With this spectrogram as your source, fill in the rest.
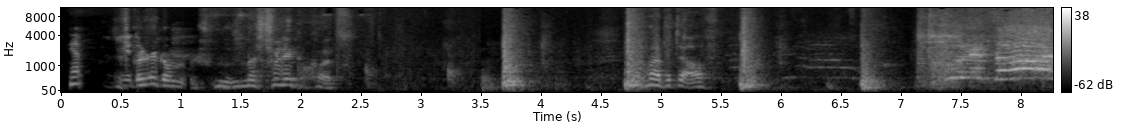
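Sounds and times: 
speech: 0.1 - 2.6, 4.9 - 5.6
police breaking down a door with loud bangs: 3.5 - 4.0, 5.6 - 7.7.

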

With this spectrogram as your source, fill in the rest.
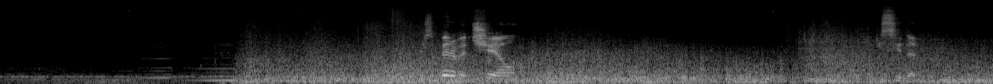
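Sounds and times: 
thunder rumbling in the rain: 2.2 - 9.9
rain: 2.4 - 9.9
speech: 4.3 - 5.3, 9.0 - 9.4.

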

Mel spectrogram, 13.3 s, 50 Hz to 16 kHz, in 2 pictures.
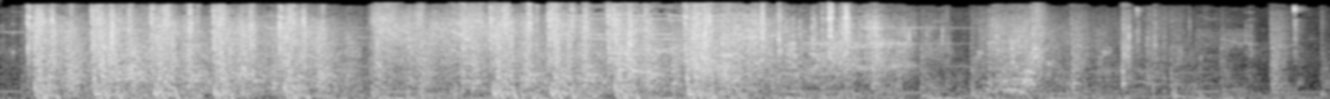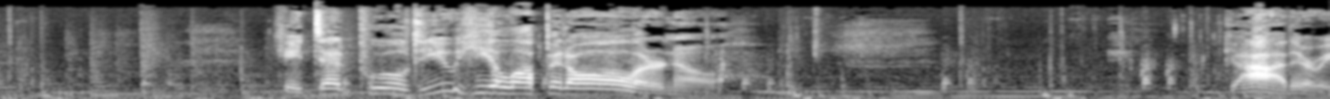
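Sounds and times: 
video game gunfire from a character's guns: 0.0 - 5.2
speech: 8.1 - 10.4, 12.8 - 13.2.

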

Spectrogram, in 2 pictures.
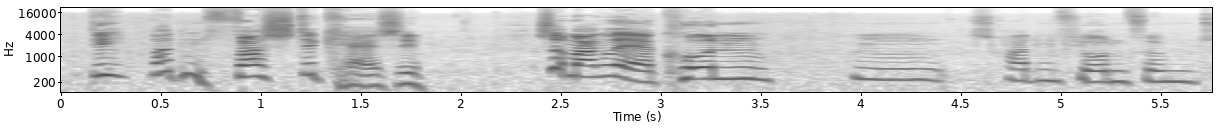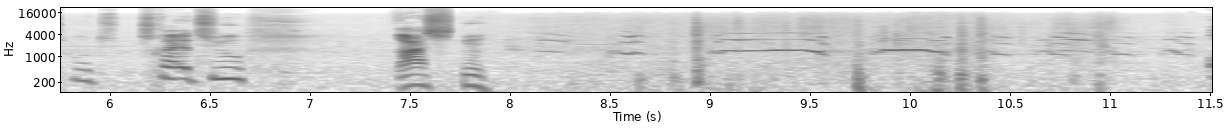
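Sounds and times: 
speech: 0.2 - 8.8
seagulls calling: 6.8 - 11.5
sharp knocks and splashy clatters: 8.6 - 11.0.

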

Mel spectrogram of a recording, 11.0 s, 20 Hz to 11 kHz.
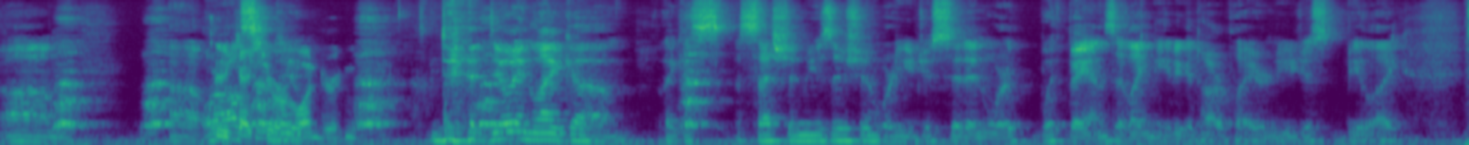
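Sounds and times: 
dog barking with a whiny tone: 0.4 - 1.4, 2.0 - 3.0, 3.6 - 3.9, 5.1 - 5.4
speech: 1.6 - 11.0.

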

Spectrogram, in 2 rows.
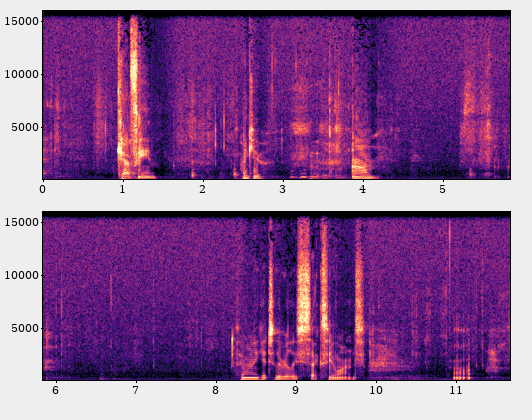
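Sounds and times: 
speech: 1.0 - 1.5, 2.5 - 4.3, 8.3 - 10.2
audience member growling: 10.2 - 11.6.

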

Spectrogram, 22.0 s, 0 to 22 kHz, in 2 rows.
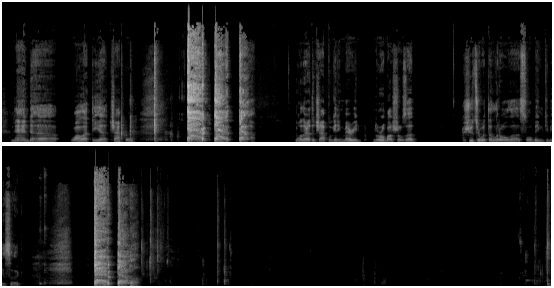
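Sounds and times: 
speech: 0.2 - 3.2, 5.8 - 8.4, 9.2 - 11.4, 13.0 - 13.9
person coughing to bring up phlegm: 3.7 - 5.0, 12.8 - 13.8.

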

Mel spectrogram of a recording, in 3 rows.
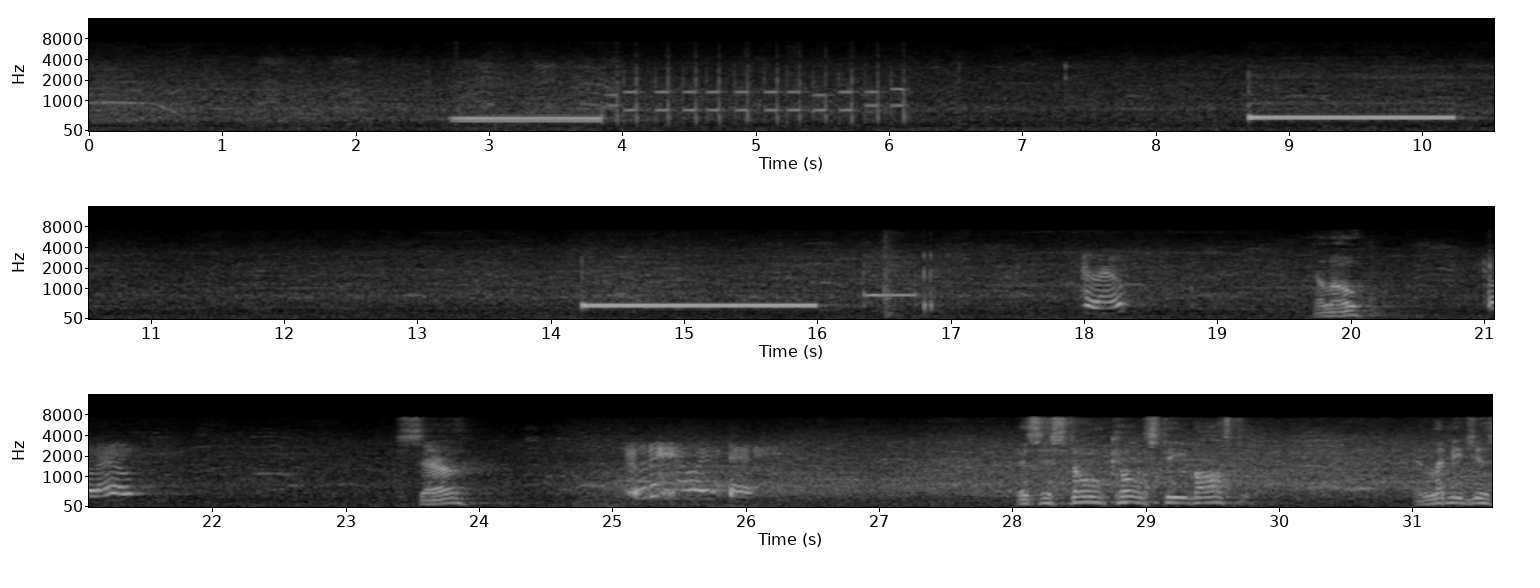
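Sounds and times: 
faint noise: 0.0 - 31.5
telephone dial tone: 2.7 - 5.5, 8.7 - 10.3, 14.2 - 16.0
speech: 19.8 - 20.2, 23.6 - 24.0, 28.0 - 29.9, 31.0 - 31.5.

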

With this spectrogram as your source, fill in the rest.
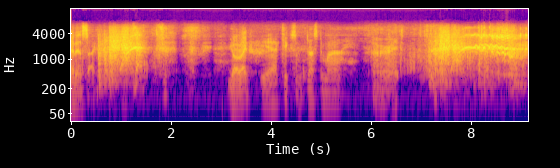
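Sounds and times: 
speech: 0.0 - 2.1, 3.2 - 7.6
wounded horse neighing: 7.1 - 9.1.

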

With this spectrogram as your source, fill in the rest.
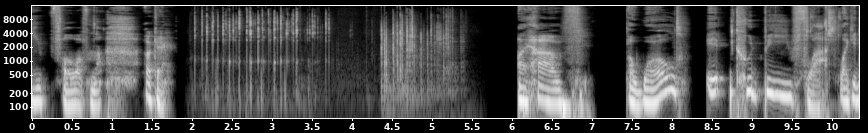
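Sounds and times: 
speech: 0.0 - 1.8, 6.1 - 10.3
dice rattling and clattering across a hard surface: 2.0 - 5.5.

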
